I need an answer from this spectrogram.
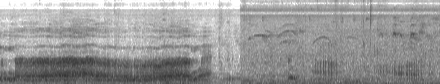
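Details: Venezuelan red howler monkeys, a male and female pair in treetops on the Venezuelan Llanos, communicating in a way the locals liken to a big cat, including when mating. A loud, droning, roaring howl lasts about four seconds, then cuts to quieter background with chirping birds.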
